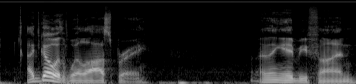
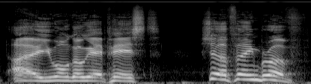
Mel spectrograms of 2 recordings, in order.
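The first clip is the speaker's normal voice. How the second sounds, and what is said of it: Imitates another person's accent. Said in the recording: “why are you talking in my accent?”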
